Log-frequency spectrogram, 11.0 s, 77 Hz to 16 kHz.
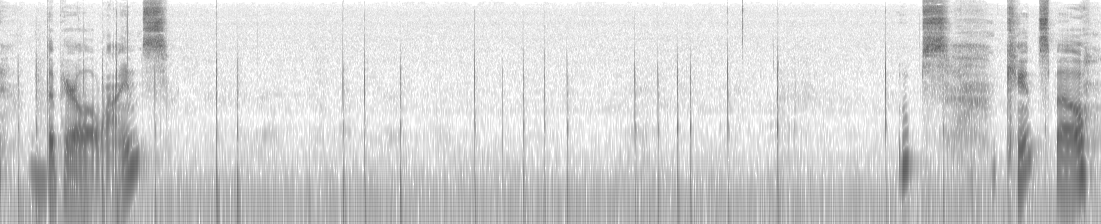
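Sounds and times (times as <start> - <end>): faint low hum: 0.0 - 11.0
stylus tapping on glass screen: 0.1 - 2.5, 4.7 - 5.8, 6.4 - 7.9.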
